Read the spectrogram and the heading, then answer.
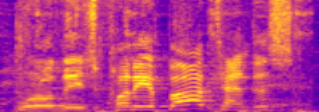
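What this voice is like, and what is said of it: Unconvincing put-on Boston accent. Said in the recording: “he can't do a Boston accent to save his life”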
